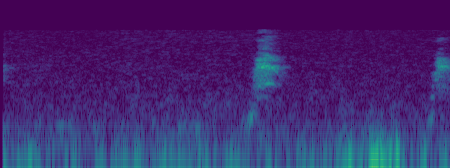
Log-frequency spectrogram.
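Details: Fox screaming unseen on the other side of a hedge: one harsh, hoarse burst near the middle, with a second starting at the very end, over low rumbling background noise.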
